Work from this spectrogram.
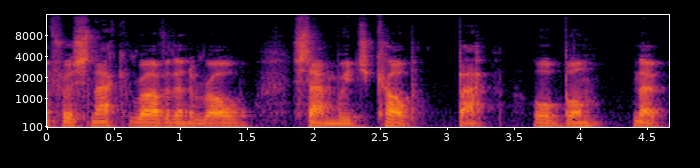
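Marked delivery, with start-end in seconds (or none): none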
